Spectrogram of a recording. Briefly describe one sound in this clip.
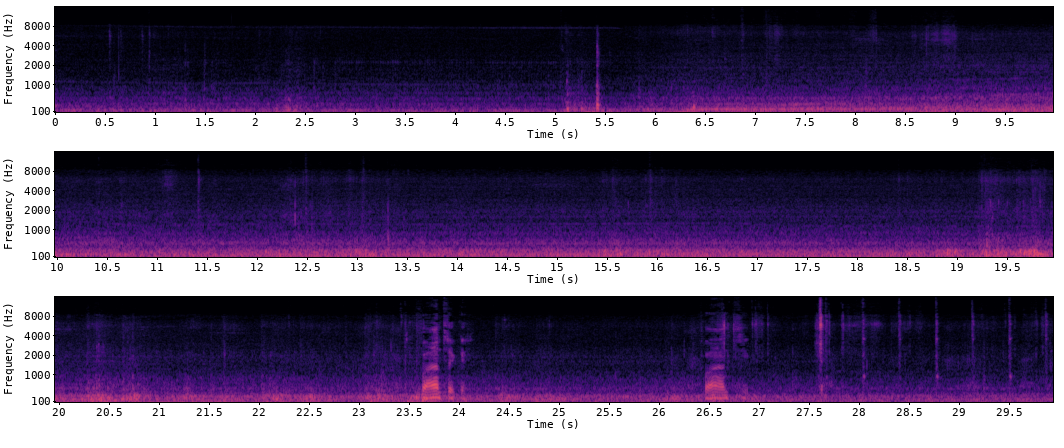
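A car engine rumbles low from inside the car, growing louder as the car pulls away.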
